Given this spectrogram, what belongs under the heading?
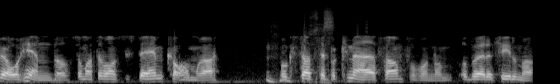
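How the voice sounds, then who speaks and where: A man speaks at a fairly quick pace and medium pitch in an unremarkable speaking voice with ordinary pitch variation. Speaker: caller. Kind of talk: casual chat. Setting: phone call.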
